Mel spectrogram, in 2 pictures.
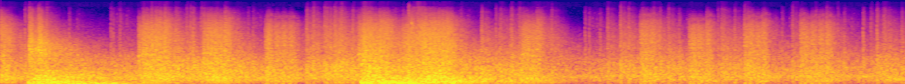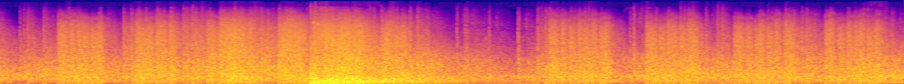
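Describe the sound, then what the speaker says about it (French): Gunfire in the war strategy game Combat Mission: steady, loud, overlapping bursts of rifle and machine-gun fire with heavier booming shots mixed in, continuous throughout with no pauses and no voices. "Ça tire aussi à côté, à l'ouest là."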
